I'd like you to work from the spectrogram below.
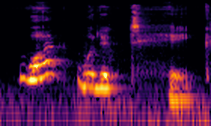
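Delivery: grandma asking. Acted.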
